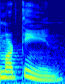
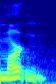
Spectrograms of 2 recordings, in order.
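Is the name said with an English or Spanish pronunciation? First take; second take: Spanish; English. First: The name is said with a Spanish-style pronunciation. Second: The name is said with a plain English pronunciation. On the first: "with a little bit of Spanish flair" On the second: "that's just actually Martin"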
